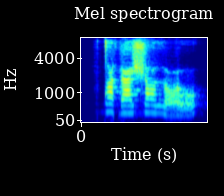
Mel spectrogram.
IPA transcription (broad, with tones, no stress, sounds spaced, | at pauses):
dˤ ʊ˥˨ ɗ a˦ ʃ ɔ˦ ðˤ o̰˨˥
